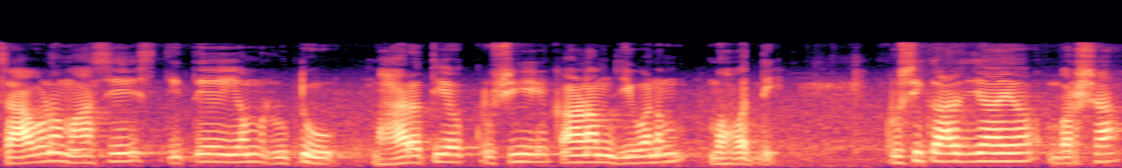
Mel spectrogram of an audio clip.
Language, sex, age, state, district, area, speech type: Sanskrit, male, 18-30, Odisha, Bargarh, rural, spontaneous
